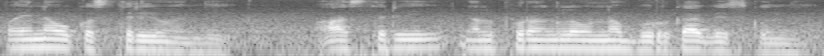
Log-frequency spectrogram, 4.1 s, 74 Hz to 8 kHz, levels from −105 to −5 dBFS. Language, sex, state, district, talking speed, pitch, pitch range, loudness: Telugu, male, Telangana, Hyderabad, 160 wpm, 140 Hz, 125-150 Hz, -16 LUFS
